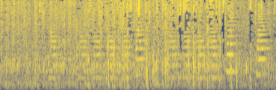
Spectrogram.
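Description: Cavalry horses trotting in column: many rapid, overlapping hoof clip-clops form a steady, busy clatter throughout.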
